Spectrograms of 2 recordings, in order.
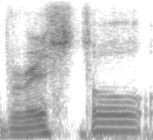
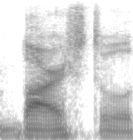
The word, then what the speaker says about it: Bristol: so go ahead so do you call it Bristol or bar stool dep par uh it's Bristol that's that's out of Ja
